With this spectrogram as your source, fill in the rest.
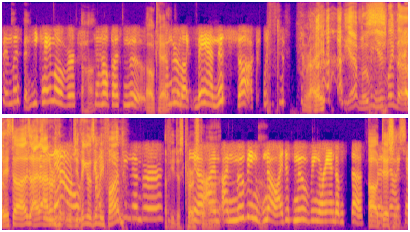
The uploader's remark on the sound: a woman called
